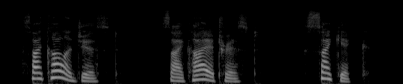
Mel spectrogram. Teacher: PS at the beginning of a word is pronounced as an S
